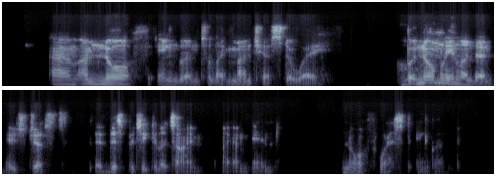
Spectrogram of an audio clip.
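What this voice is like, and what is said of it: English accent. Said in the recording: “I'm going to guess by your accent that you're probably in London or something”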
